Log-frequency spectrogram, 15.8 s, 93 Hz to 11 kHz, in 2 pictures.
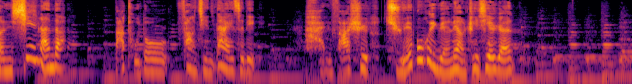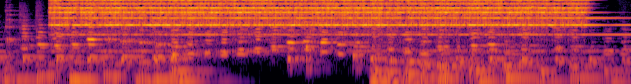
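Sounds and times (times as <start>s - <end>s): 
speech: 0.0s - 6.7s
school dismissal bell ringing with metallic clanging: 8.5s - 15.7s.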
